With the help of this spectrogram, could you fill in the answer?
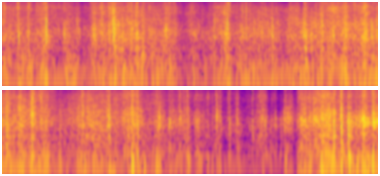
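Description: Fingertips and long nails rub and scratch across a pile of thin, hollow, multicolored plastic drinking straws laid flat on a table. The result is a steady, bright crinkling and scratching with many sharp little clicks and rustles, and almost no low end.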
